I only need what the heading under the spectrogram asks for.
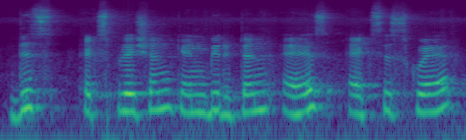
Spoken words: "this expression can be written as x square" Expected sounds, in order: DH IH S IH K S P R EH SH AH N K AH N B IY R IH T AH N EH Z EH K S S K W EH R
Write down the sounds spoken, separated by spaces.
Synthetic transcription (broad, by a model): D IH S IH K S P R EH SH AH N K AH N B IY R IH T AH N EH Z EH K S S K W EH R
